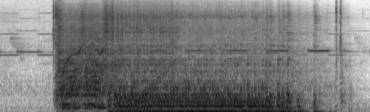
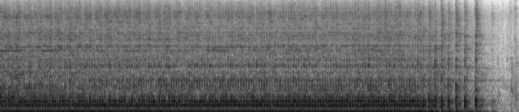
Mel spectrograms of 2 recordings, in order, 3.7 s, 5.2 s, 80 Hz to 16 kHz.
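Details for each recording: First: 1992 Genie boom lift, switched to platform control; starter catches and the engine runs about two seconds, then dies abruptly as the CR4 fuel-cut solenoid relay shuts off fuel; stalls after start. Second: 1992 Genie boom lift engine started in ground-control mode during wiring diagnosis; small engine holds a steady, even note for about four seconds, then winds down and stops; it runs normally.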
